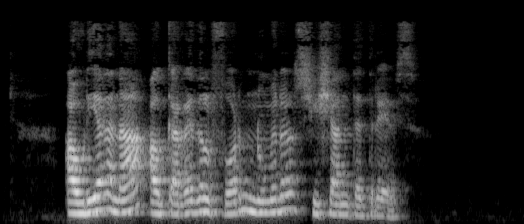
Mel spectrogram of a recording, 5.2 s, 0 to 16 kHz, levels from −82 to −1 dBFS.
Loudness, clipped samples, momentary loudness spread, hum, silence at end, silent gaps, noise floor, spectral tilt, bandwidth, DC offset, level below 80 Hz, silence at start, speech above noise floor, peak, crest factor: -21 LUFS; under 0.1%; 13 LU; none; 1.15 s; none; -77 dBFS; -6 dB/octave; 11.5 kHz; under 0.1%; -66 dBFS; 0.65 s; 56 dB; -2 dBFS; 20 dB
